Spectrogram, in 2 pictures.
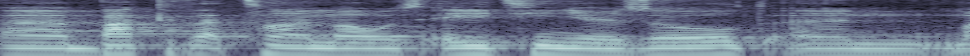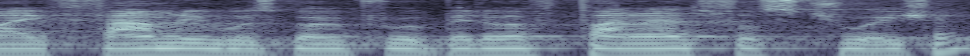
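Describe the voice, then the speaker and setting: A man with fairly low pitch talks at a very fast pace. His intonation stays fairly even. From Spain, Málaga. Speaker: real estate agency founder. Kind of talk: interview. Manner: hesitant, repeats words.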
